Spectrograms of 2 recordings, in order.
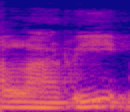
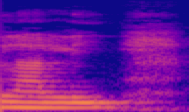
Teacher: pelafalan yang mereka ucapkan pada saat membaca konsonan R menjadi L.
